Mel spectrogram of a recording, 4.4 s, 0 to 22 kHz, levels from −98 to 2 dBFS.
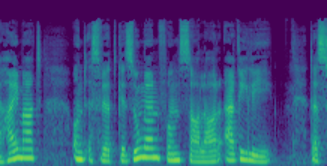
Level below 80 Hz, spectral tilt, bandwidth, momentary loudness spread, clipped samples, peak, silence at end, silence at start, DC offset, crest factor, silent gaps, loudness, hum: -64 dBFS; -5.5 dB/octave; 13.5 kHz; 10 LU; under 0.1%; -8 dBFS; 0 s; 0 s; under 0.1%; 14 dB; none; -24 LUFS; none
